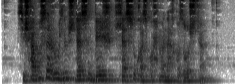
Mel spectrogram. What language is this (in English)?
Kabardian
